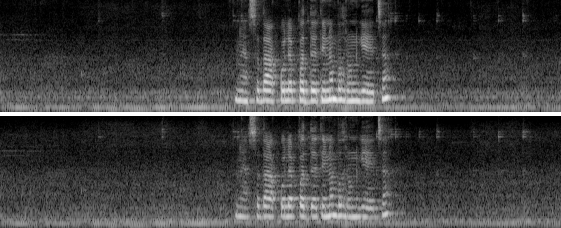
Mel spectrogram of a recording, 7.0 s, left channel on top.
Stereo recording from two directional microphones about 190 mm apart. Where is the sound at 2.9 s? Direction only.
50° left (ahead or behind).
